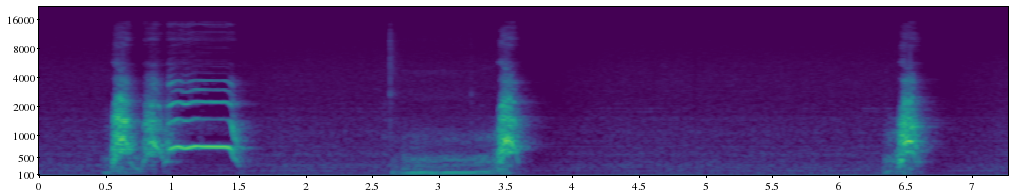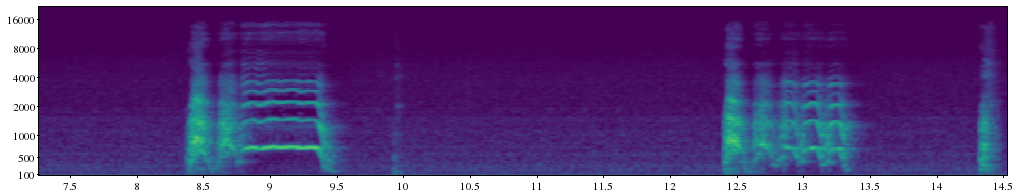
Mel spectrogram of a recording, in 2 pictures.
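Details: Missy, a toy poodle, howling surprisingly loudly indoors: short rising-then-falling tonal howls, rich in harmonics, about one second each, separated by yelps and gaps of several seconds, with a steady low hum underneath.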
